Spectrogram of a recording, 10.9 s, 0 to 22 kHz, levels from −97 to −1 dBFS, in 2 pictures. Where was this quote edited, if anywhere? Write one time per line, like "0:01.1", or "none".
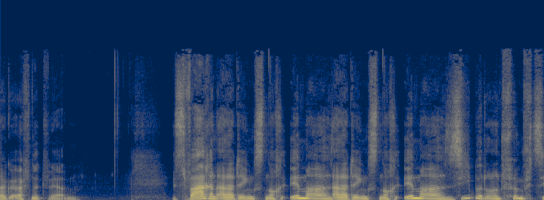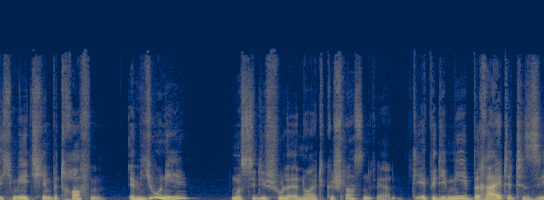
0:03.3
0:06.6
0:09.5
